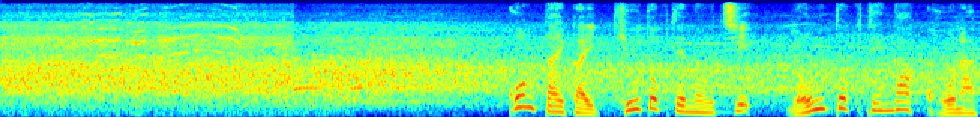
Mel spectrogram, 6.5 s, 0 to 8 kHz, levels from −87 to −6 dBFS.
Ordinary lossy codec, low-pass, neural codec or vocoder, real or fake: none; 7.2 kHz; none; real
